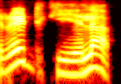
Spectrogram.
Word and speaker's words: read: හැබැයි ඒක pronounce කරන්නේ read කියලා.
